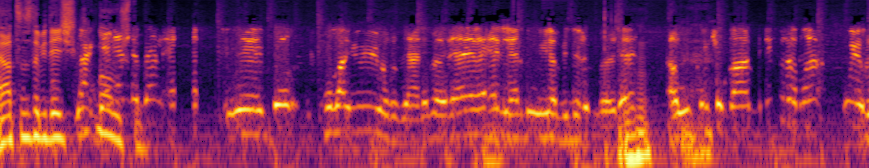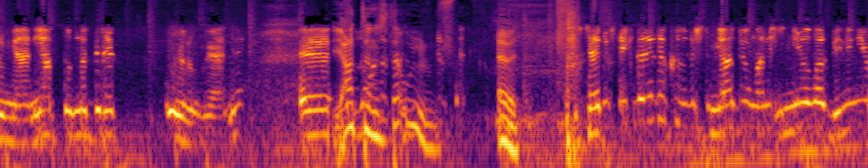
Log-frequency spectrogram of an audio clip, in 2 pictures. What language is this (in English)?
Turkish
